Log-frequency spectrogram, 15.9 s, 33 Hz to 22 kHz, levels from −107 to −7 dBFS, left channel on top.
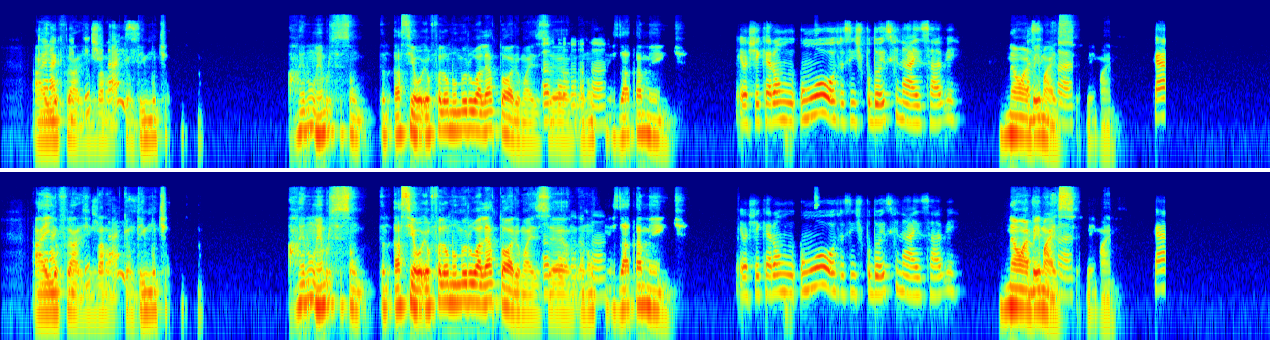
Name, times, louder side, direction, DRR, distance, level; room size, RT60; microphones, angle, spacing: voice 1, 0.4-2.1 3.6-8.6 12.5-13.9, right 3 dB, 40° right, 0.8 m, -31 dB
voice 2, 1.0-1.6 6.8-7.6 9.2-12.0 12.8-12.9 13.2-13.4 14.4-14.6, left 3 dB, 90° left, 5.4 m, -33 dB
head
